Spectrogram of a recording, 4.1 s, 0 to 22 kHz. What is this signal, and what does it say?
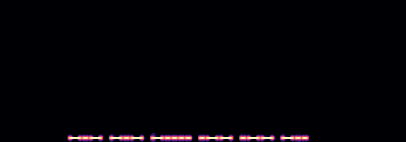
Morse code, heard as a keyed tone, about 45 wpm, 700 Hz. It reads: KK6WWD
